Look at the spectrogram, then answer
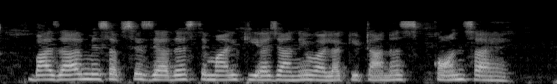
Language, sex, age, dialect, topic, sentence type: Hindi, female, 18-24, Marwari Dhudhari, agriculture, question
